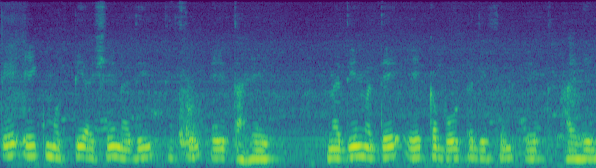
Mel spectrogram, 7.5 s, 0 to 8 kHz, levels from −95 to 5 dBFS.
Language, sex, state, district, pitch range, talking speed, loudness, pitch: Marathi, male, Maharashtra, Nagpur, 110-135 Hz, 115 wpm, -16 LUFS, 120 Hz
